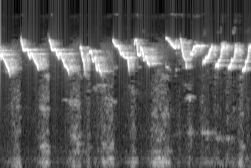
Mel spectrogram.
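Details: Gacor song of an oriental white-eye, a tutor recording: high descending chirps in quick bursts, roughly three a second, bright and slightly scratchy.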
